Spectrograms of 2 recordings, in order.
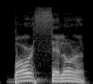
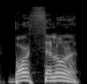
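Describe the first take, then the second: No difference in how they are said.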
